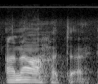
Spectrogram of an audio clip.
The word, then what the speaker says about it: Anahata: As I say, its name is Anahata, A-N-A-H-A-T-A, the second A being a long A.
